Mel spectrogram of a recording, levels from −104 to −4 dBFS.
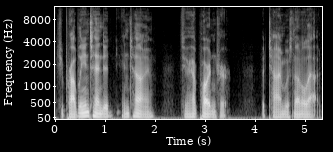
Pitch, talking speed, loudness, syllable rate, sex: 85 Hz, 155 wpm, -22 LUFS, 5.8 syllables/s, male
